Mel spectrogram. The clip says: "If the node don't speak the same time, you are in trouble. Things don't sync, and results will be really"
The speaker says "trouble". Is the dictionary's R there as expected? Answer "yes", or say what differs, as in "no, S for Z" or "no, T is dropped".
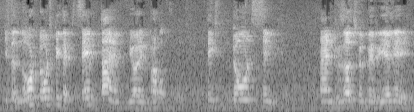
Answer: yes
